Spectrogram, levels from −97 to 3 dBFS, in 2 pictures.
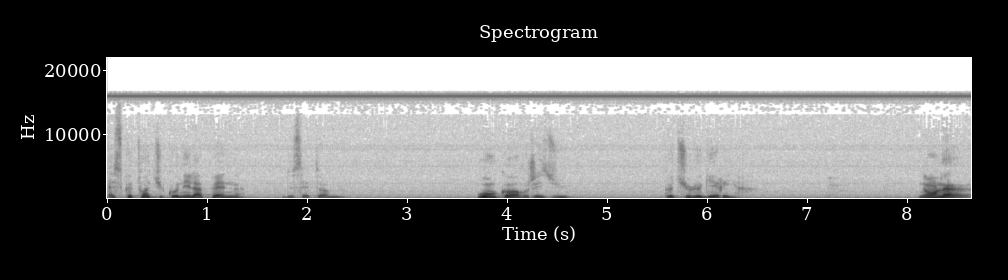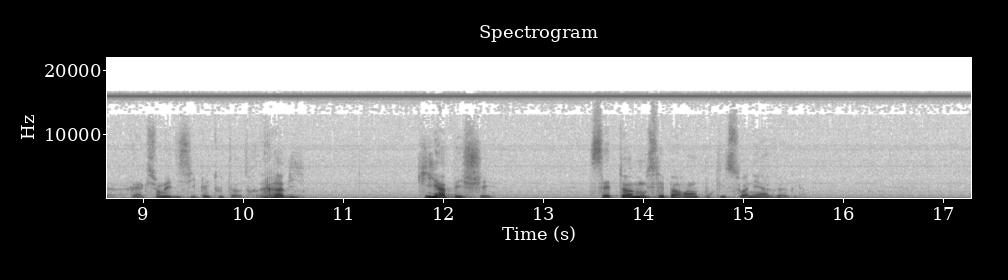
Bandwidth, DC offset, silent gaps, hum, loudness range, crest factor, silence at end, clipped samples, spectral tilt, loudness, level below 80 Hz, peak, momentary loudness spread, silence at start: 17 kHz; under 0.1%; none; 60 Hz at -45 dBFS; 7 LU; 22 dB; 0 s; under 0.1%; -7.5 dB/octave; -24 LUFS; -46 dBFS; -4 dBFS; 19 LU; 0 s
